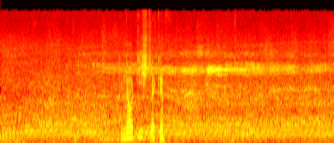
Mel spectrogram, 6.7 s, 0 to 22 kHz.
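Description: A V8 muscle car engine revs hard while drifting.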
